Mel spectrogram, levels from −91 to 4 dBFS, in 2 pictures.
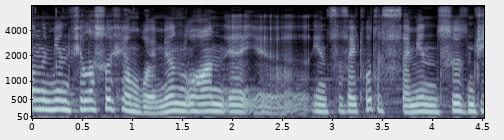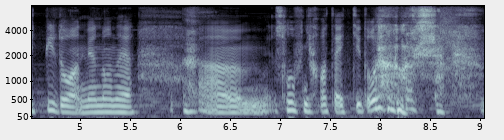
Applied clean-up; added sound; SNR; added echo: none; none; none; none.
